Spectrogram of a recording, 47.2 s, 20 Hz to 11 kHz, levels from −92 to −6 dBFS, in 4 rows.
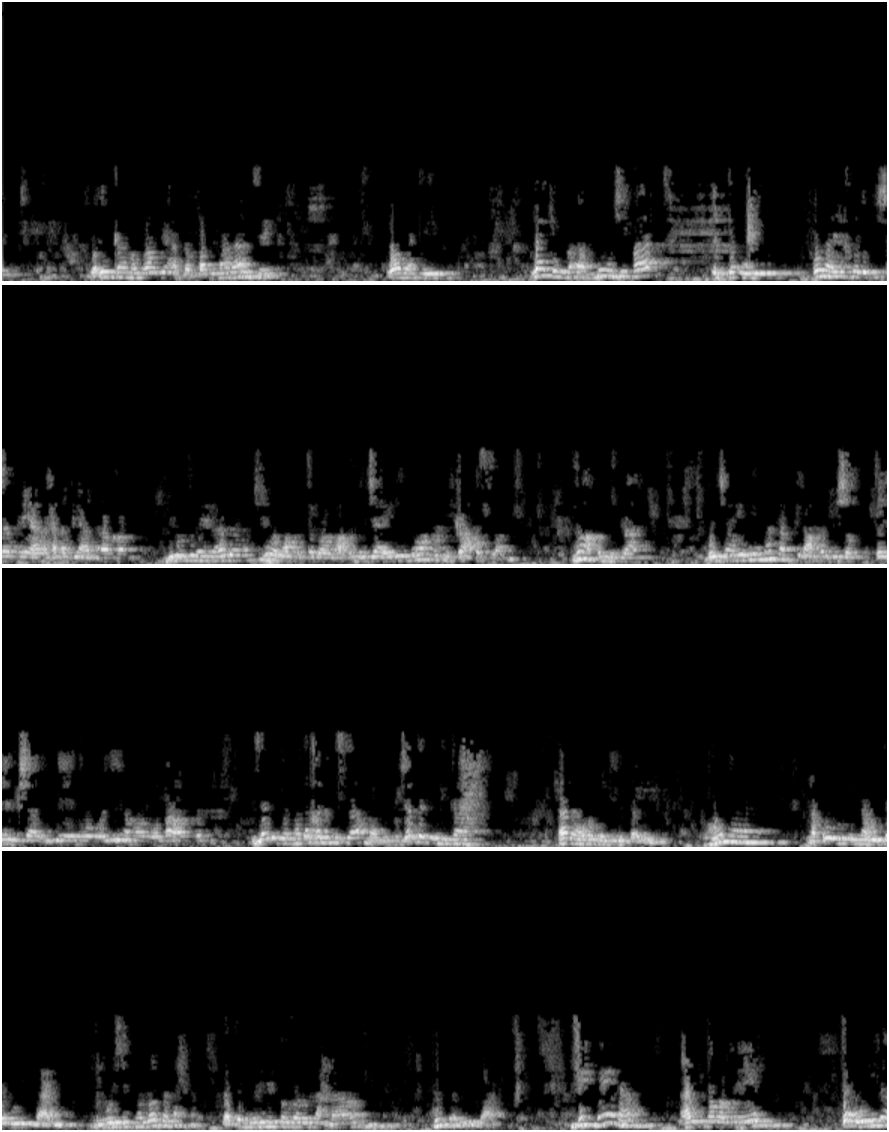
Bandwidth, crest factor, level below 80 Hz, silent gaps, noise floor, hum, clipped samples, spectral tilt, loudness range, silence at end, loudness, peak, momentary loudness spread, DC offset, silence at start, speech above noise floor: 4.7 kHz; 18 dB; -54 dBFS; none; -52 dBFS; none; under 0.1%; -12 dB/octave; 4 LU; 0 s; -24 LUFS; -6 dBFS; 13 LU; under 0.1%; 0 s; 29 dB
